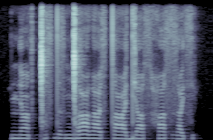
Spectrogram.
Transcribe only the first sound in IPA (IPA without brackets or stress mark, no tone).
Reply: nʲ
